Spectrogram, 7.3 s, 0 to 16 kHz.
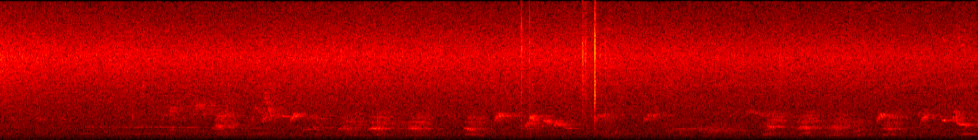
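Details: Red-whiskered bulbul used as a decoy, singing competitively to lure wild birds into a trap, dated 4-12-2016. Faint, scattered short warbled and whistled phrases come and go over steady background hiss, with a single sharp click midway.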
